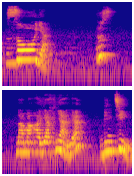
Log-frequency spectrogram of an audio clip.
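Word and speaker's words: Зоя: Dan huruf yo dibaca O tetap. Kenapa? Karena dapat penekanan. Zoya.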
